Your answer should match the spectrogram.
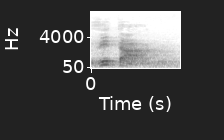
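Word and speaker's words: vita (βήτα): Notice I pronounce this V, vita. Here's the B sound in the Greek language. Okay? That's the B sound. This is not a B sound, it's a V sound, like vita. So it's not alpha, beta.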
